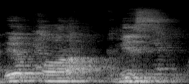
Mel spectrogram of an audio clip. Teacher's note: jadi hamzah itu kalau sukun dia menutup pita suara. Nah itu jadi ditahan.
